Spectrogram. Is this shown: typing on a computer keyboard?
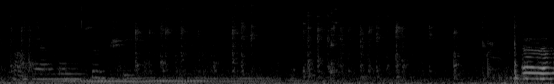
yes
